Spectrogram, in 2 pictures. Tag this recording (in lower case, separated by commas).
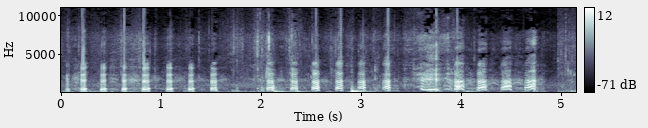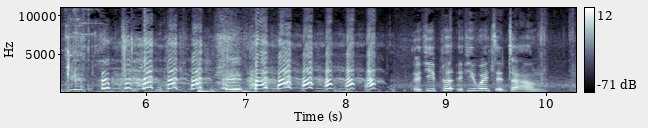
speech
